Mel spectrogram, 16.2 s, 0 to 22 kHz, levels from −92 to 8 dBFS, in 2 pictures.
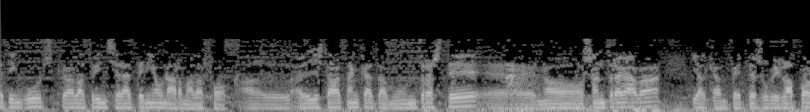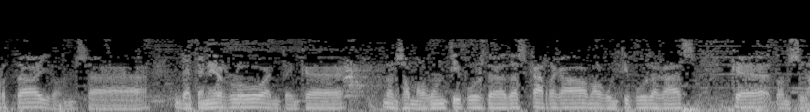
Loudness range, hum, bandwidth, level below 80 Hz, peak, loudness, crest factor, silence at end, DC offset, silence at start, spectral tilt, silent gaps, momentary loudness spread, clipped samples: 2 LU; none; 6.4 kHz; -34 dBFS; -8 dBFS; -23 LUFS; 14 dB; 0 s; under 0.1%; 0 s; -6 dB/octave; none; 6 LU; under 0.1%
